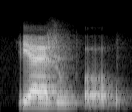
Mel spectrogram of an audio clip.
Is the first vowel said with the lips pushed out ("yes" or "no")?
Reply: no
